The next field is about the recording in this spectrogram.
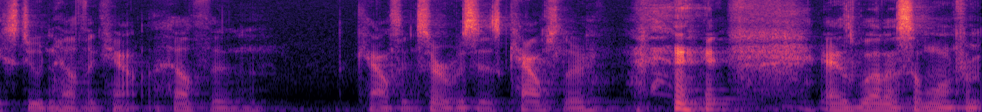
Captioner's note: laughs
